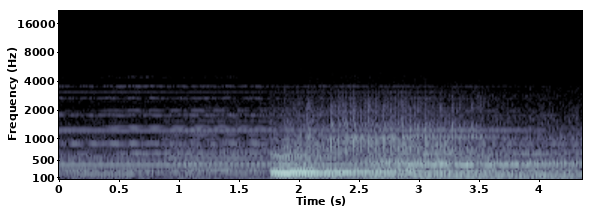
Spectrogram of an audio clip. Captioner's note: cats growling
